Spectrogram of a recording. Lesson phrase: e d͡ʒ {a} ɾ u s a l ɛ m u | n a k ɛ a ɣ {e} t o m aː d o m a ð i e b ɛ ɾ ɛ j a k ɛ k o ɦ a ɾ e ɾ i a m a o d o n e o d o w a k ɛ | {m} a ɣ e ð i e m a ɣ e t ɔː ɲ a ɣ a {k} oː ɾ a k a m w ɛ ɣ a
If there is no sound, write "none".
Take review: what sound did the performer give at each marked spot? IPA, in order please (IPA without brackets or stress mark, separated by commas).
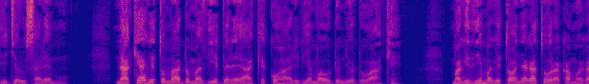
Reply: ɛ, e, m, t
